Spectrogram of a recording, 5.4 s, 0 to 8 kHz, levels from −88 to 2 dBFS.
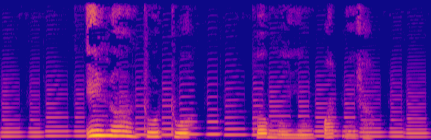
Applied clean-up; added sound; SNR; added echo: none; Wind instrument, woodwind instrument; 13 dB; none.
